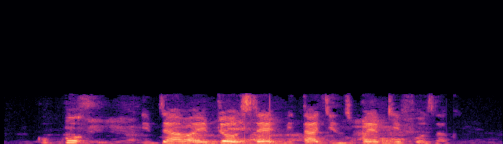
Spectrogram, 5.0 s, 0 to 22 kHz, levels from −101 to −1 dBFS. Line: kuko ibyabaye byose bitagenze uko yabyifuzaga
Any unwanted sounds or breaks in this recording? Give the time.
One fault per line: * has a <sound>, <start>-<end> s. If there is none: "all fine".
all fine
